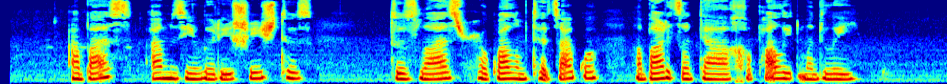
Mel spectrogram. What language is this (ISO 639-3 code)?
abk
